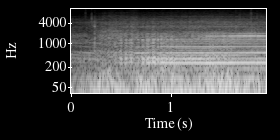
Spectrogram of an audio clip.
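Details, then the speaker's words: Honda NSR80 two-stroke after head gasket replacement (fixed wet combustion chamber, stalling, high idle after full-throttle running): steady buzzing note at even pitch, then a quick clean rev blip; running healthy. "はいホッドガスケット抜けたわなぁ多分間違いないですねかなりで調子良いですよ"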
